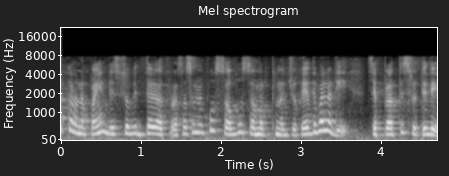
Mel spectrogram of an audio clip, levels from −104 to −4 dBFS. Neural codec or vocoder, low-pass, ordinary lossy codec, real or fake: codec, 16 kHz, 2 kbps, FunCodec, trained on Chinese and English, 25 frames a second; none; none; fake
